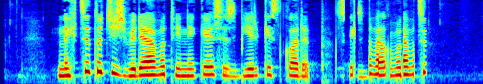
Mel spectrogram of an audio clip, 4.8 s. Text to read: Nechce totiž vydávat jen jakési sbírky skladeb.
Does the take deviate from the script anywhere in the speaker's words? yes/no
yes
